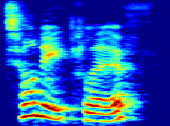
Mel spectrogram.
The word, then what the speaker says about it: Tunnicliffe: I couldn't pronounce your last name, so I'm going to let you pronounce it for me. It's Tunnicliffe.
